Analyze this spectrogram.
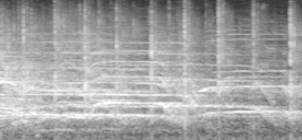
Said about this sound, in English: I feel like it's like, well, that's my mom cheering or something, you know?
